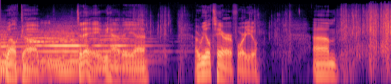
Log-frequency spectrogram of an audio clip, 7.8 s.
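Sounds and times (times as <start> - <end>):
speech: 0.2 - 0.9, 1.6 - 3.0, 3.9 - 5.2, 6.2 - 6.9
plastic package of Spangler Marshmallow Circus Peanuts crinkling: 2.7 - 3.8, 5.0 - 7.8.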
